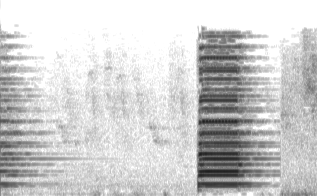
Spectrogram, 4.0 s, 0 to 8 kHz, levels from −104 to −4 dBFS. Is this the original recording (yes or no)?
yes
